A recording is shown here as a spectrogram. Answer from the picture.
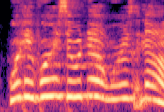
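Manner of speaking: high-pitched mock panicked questions; scared. Daughter asking about a mouse, scared. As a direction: imitate a frightened daughter, pitched well up. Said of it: "she's all scared".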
